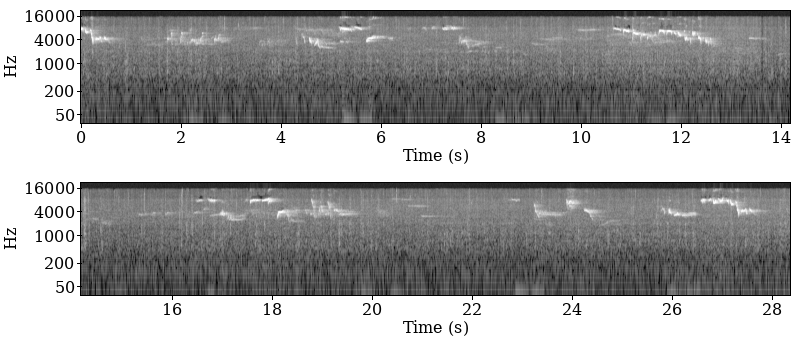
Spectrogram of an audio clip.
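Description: Birds chirping: short, high twittering phrases with quick rises and falls in pitch, coming every few seconds over a faint steady hiss.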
